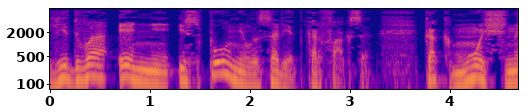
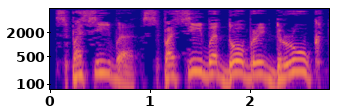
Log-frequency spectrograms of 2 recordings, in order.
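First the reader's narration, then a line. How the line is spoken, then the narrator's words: Children shouting after. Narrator (Russian): только и успели крикнуть вслед ему дети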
